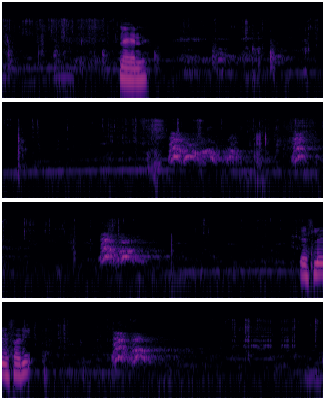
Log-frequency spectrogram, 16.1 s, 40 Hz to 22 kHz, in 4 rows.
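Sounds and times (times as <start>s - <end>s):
dog barking: 6.0s - 8.1s, 9.2s - 10.0s, 13.4s - 14.2s.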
